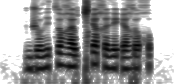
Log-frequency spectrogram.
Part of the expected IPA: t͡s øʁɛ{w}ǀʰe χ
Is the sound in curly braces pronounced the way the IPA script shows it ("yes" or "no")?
yes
